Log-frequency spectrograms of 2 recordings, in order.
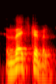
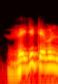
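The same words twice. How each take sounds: First: ویجیٹیبل said "VEJ-tuh-bul"; correct vegetable pronunciation. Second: ویجیٹیبل said "ve-ji-TAY-bul"; wrong vegetable pronunciation. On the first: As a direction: drop the middle i of ویجیٹیبل. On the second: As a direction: sound the middle i in ویجیٹیبل. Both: Shown as a demonstration. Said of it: "نہیں بولنا چاہیے".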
